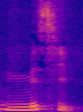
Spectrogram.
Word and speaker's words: messieurs: Donc, messieurs. Et pourquoi on change ici la prononciation? Donc, plus fermé, monsieur, ici, mais, bien ouvert, messieurs.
